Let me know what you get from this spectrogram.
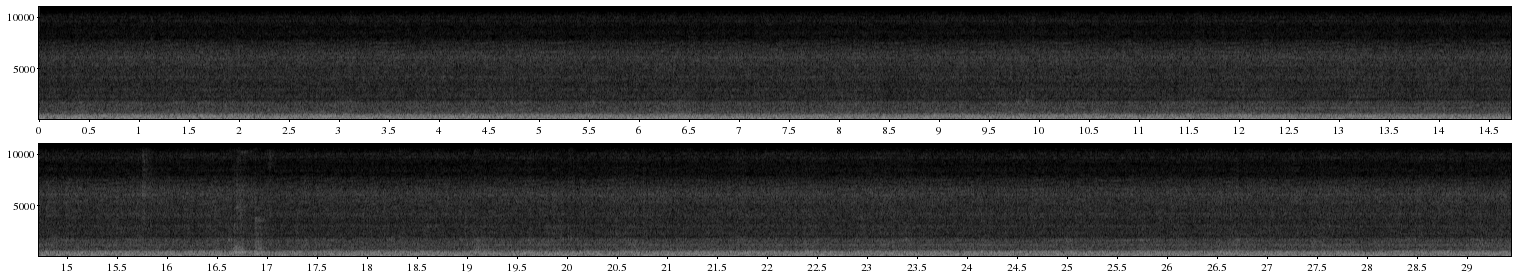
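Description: Steady running noise of an SGM Sprinter electric train under way, heard inside the driver's cab, with a few faint steady tones over it.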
